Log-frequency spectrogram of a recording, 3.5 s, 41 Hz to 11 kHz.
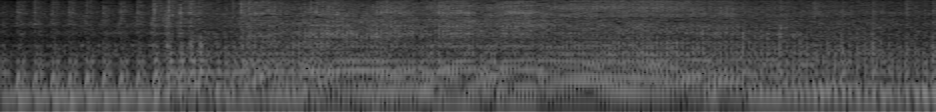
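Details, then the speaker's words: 1985 Yamaha YTM225DR Tri-Moto revived after 30 years, after carburettor work and idle adjustment: small single rattles along with an even beat and revs up cleanly, no miss or knock; sounds healthy. "I love that sound. Never gets old."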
